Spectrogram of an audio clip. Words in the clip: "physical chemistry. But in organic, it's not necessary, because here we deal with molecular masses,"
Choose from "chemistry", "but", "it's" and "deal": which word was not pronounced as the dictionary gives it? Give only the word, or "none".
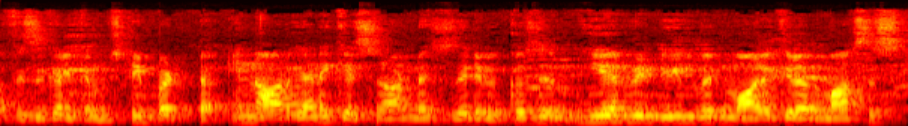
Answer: chemistry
